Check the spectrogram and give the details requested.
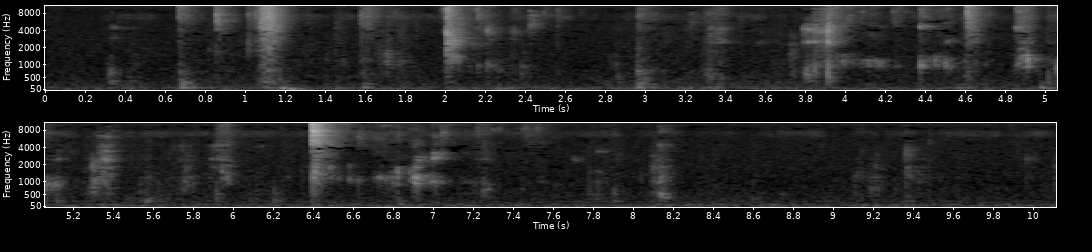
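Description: Mouth sounds of eating rice and pork adobo by hand: irregular sharp smacks and clicks of chewing, the loudest about six seconds in.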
